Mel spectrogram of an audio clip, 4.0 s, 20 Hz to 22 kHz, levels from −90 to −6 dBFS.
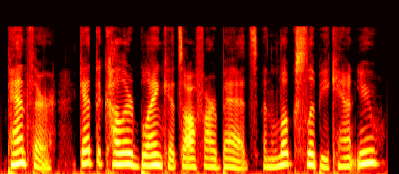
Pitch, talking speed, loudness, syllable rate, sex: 220 Hz, 195 wpm, -20 LUFS, 5.2 syllables/s, female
